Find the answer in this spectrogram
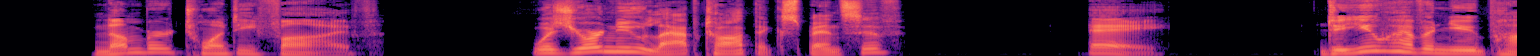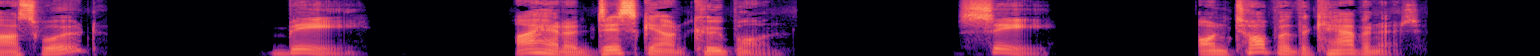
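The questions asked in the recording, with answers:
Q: Was your new laptop expensive?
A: B: I had a discount coupon.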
